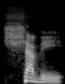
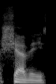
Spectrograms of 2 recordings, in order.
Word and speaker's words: Xavi: someone here just says it's pronounced chavy not chvy so chavy keep your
